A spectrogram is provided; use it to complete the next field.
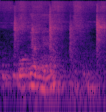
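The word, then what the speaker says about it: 五更: 이거 갱이라고 읽으면 안 돼요. 이때는 경이에요. 오경이에요.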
